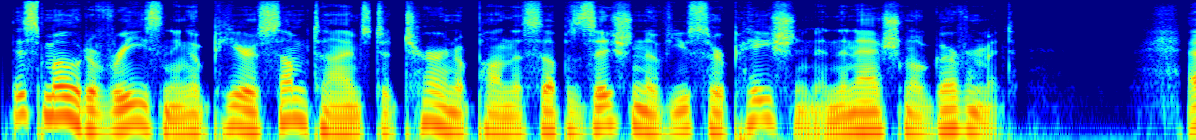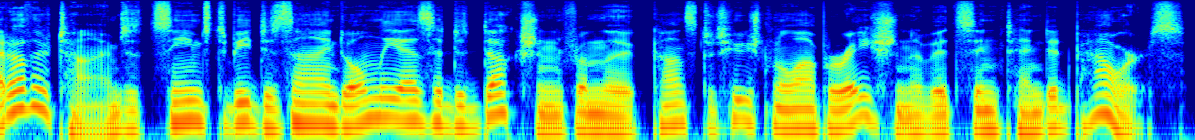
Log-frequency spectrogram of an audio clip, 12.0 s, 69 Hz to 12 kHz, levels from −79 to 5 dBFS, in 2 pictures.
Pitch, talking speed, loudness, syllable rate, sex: 115 Hz, 185 wpm, -19 LUFS, 6.5 syllables/s, male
